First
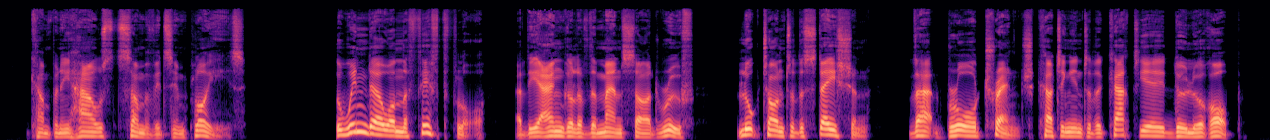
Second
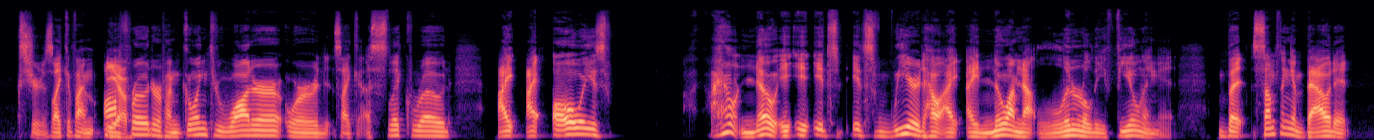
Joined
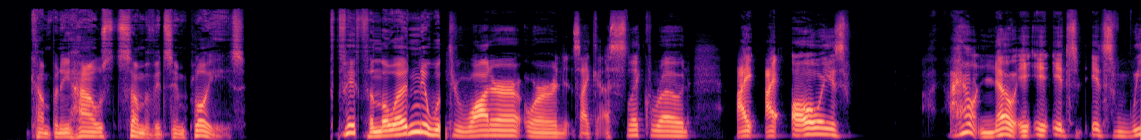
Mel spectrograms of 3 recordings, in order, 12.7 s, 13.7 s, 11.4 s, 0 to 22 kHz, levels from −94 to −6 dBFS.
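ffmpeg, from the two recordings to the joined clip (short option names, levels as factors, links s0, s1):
-filter_complex "[0:a]apad=whole_dur=11.41,atrim=end=11.41,asplit=2[s0][s1];[s0]atrim=end=3.312[s2];[s1]atrim=start=3.308:end=4.462,asetpts=PTS-STARTPTS,areverse[s3];[1:a]atrim=start=2.068:end=9.02[s4];[s2][s3]acrossfade=d=0.004:c1=hsin:c2=hsin[s5];[s5][s4]acrossfade=d=0.004:c1=hsin:c2=hsin"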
